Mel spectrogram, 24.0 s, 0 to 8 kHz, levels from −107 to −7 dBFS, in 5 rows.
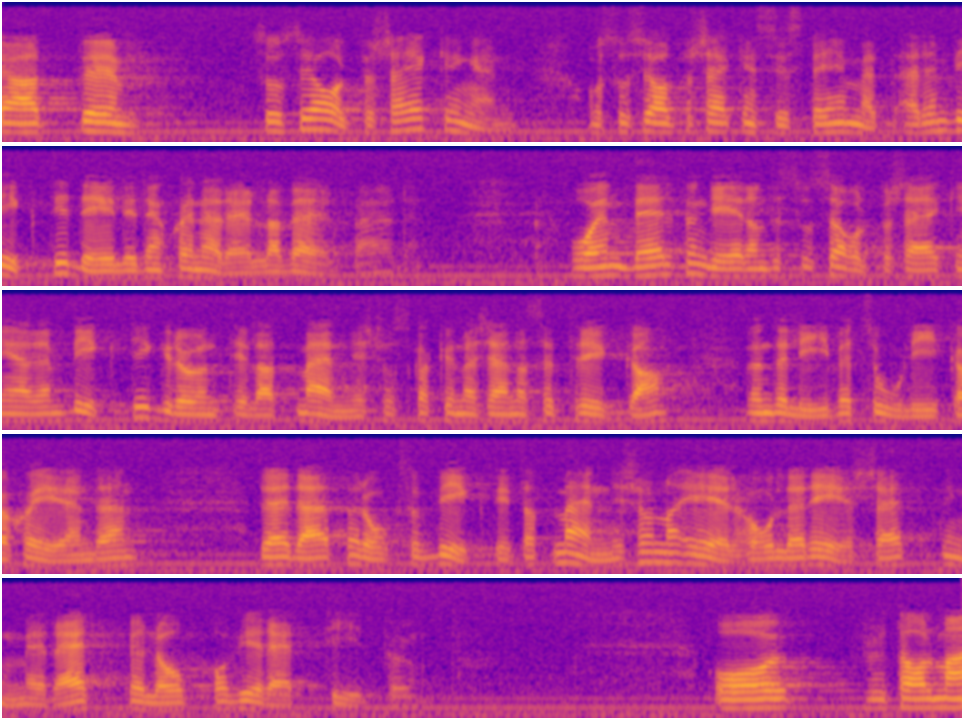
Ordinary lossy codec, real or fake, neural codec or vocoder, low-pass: none; real; none; 7.2 kHz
